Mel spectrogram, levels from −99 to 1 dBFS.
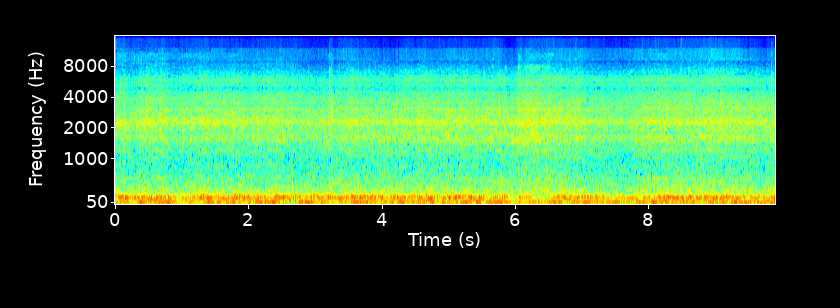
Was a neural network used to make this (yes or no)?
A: yes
